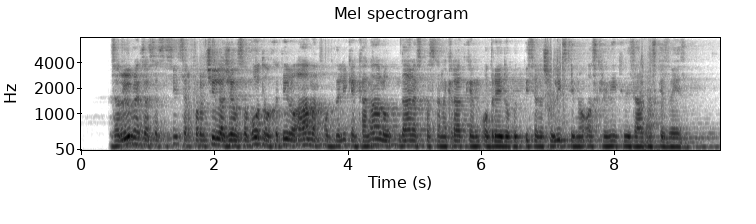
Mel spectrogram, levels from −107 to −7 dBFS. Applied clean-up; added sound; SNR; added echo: neural separator model SepFormer DNS4.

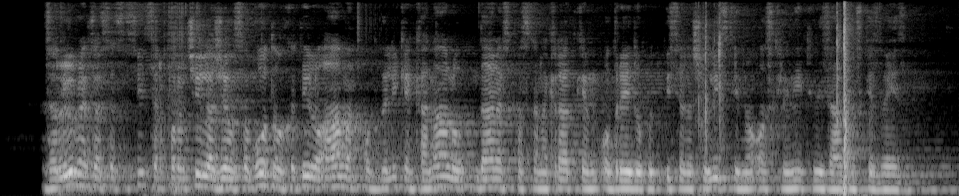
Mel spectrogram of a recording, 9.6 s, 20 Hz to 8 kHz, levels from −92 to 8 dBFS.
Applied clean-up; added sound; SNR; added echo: none; Microwave oven; 7 dB; reverberation time 1.7 s.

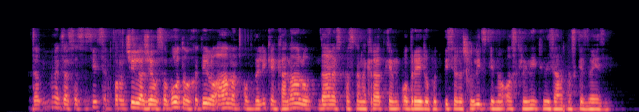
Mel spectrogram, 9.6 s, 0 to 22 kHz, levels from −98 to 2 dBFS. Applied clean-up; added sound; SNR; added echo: neural mask model DeepFilterNet 3.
